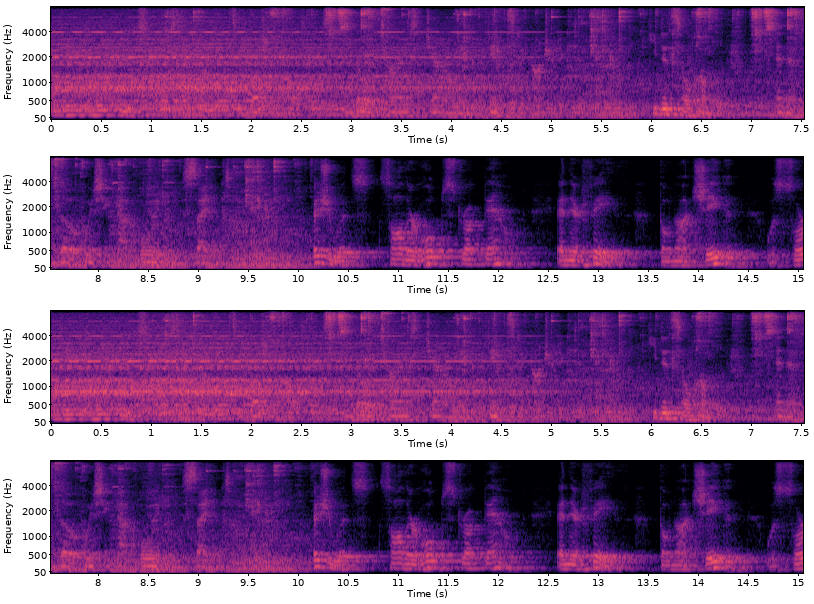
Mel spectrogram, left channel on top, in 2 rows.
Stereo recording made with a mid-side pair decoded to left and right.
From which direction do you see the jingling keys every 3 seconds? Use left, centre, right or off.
right, centre, left, left, off.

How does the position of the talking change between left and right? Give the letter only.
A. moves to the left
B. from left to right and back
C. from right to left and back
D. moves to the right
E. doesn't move
E.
